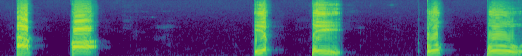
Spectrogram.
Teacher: dalam keadaan tasydid dan tidak waqaf, maka tidak ada qalqalah di sana ya. Aqqa, iqqi, uqqu, tidak ada qalqalahnya.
